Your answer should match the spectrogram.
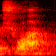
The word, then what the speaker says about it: schwa: Do any of you know the word schwa? Mm-hmm. Okay, schwa would be like the way you say E in Detroit, Detroit.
